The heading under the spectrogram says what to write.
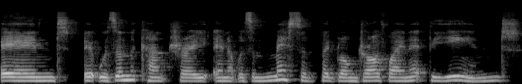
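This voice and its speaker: A woman's very deep, low voice in a New Zealand accent, fairly slow and fairly even in intonation, against a quiet background. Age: 60s. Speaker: abuse survivor. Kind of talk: testimony interview.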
